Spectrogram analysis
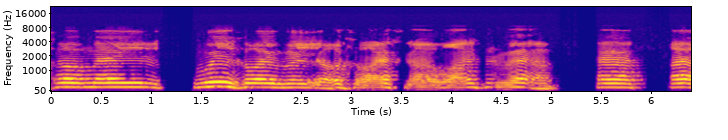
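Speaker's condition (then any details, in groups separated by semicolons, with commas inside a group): Speech impairment after birth surgery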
